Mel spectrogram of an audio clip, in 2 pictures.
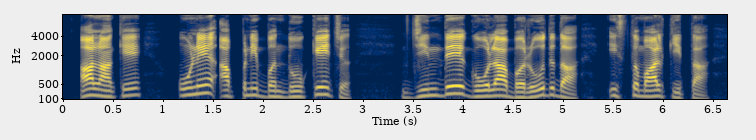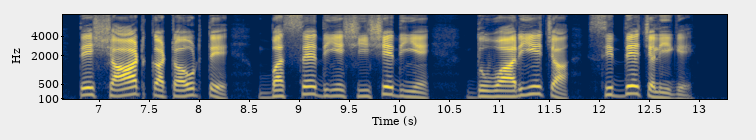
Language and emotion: Dogri, neutral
